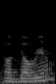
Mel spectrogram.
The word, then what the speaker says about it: Del Rio: It's And how do you pronounce the name? D-E-R, Del Rio?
